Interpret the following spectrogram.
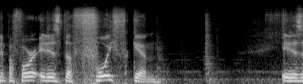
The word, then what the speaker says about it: Foifkin: Foifkin. Yes, that is how you say it.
